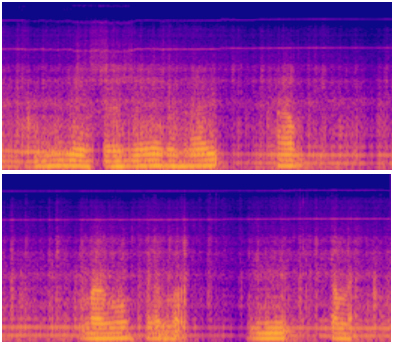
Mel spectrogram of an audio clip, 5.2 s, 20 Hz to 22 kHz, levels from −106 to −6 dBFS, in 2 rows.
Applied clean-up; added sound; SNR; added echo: neural mask model RNNoise.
